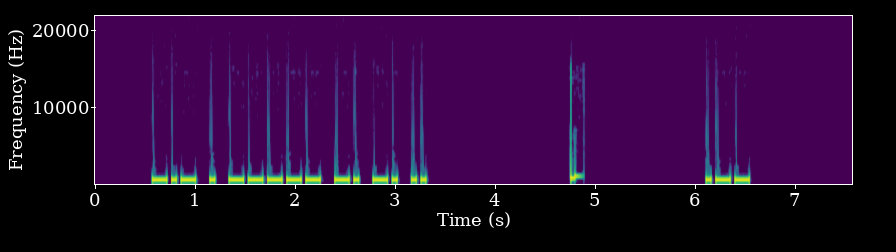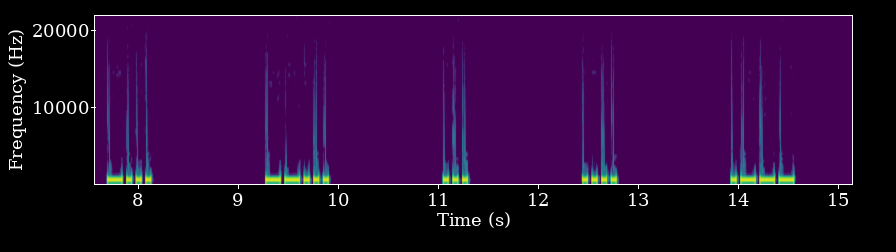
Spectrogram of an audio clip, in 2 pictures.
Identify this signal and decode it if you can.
Morse code, heard as a keyed tone, about 25 wpm, spaced as for 11 wpm, 700 Hz. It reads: KE0NNI WB7SHJ
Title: USA Call Signs - 8x Character Spacing - 25wpm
